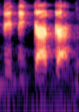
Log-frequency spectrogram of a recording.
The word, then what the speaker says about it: Titicaca: The correct pronunciation is Lake Titicaca, but that's if we take Spanish into account.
